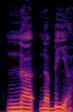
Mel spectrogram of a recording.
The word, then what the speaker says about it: Namibia: It's Liberia, Cameroon, South Africa, Namibia. I'm not pronouncing that right. – Namibia.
